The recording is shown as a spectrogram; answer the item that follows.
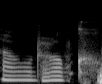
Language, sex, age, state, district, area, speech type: Assamese, female, 45-60, Assam, Dibrugarh, rural, spontaneous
